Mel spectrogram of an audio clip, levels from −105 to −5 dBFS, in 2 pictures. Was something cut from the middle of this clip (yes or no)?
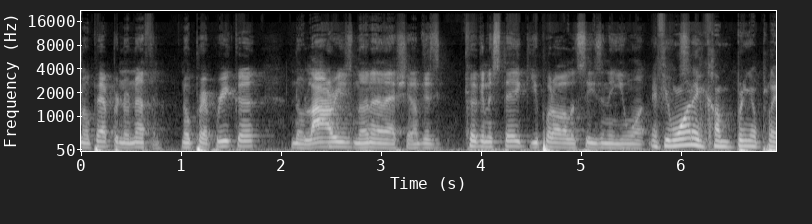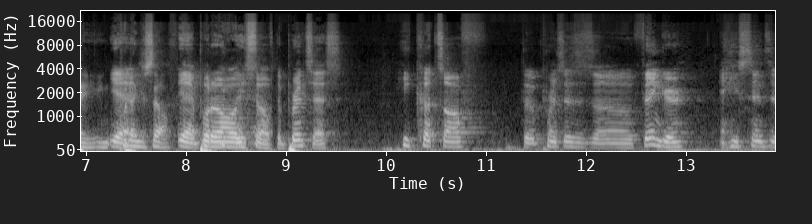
yes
